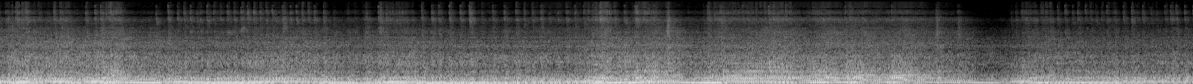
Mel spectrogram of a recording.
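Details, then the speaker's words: Polaris IQR600 race sled two-stroke on the stock exhaust can, not the Jaws can, run briefly because it leaks antifreeze: loud raspy note rising and falling with throttle, firing clean and even with no misses; sounds healthy. "Now it doesn't have the Jaws can on it right now, unfortunately, but got the stock can, but it still doesn't sound bad."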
